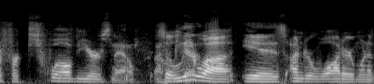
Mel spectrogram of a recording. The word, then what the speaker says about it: Lewa: Yeah, because he got a name pronunciation change. He is Lewa now.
